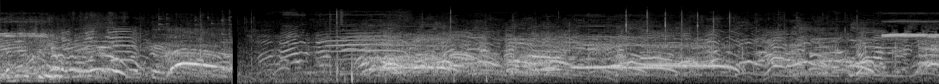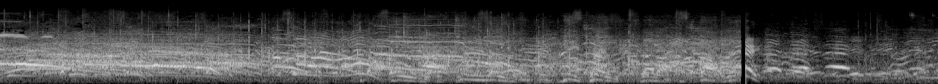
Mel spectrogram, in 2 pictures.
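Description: Many overlapping voices of spectators, coaches and players shouting and talking at once, a loud crowd hubbub with no single voice standing out.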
